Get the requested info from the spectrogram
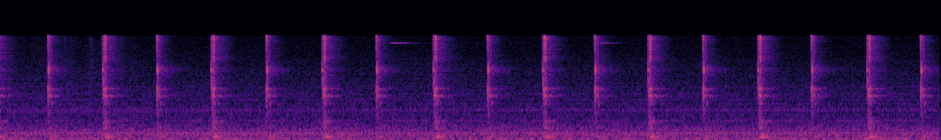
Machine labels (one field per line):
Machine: valve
